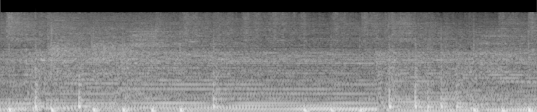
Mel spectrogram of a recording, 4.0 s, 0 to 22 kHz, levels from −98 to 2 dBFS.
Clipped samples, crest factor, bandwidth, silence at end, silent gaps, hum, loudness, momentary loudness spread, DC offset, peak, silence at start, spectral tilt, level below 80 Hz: under 0.1%; 16 dB; 14 kHz; 0 s; none; none; -17 LUFS; 3 LU; under 0.1%; 0 dBFS; 0 s; -5.5 dB/octave; -22 dBFS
